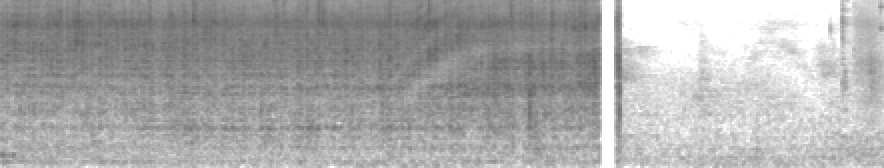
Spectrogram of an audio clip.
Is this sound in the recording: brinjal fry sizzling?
yes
